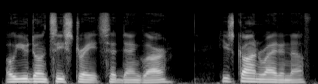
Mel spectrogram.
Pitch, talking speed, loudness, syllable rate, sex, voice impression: 115 Hz, 205 wpm, -16 LUFS, 4.8 syllables/s, male, masculine, adult-like, slightly powerful, slightly hard, raspy, cool, calm, slightly mature, wild, slightly lively, slightly strict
